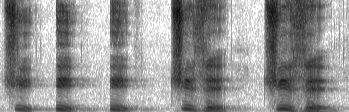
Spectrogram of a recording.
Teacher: Como fazer esse biquinho? Você vai falar a vogal I e, ao mesmo tempo, fazer o biquinho.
